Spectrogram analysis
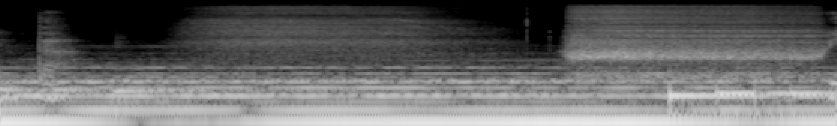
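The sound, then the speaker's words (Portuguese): A deep breath drawn in slowly, an airy rush that swells and fades among a few other soft breaths, over a steady, gentle musical drone. “Respire fundo, pense nesse ar fresco entrando pela sua garganta.”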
